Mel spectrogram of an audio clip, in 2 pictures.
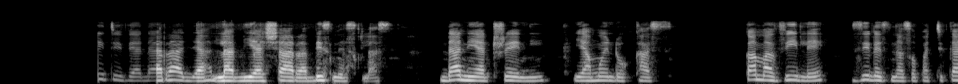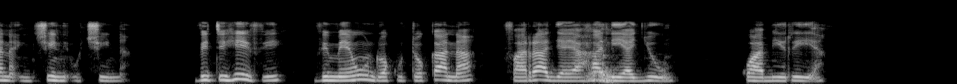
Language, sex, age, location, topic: Swahili, female, 36-49, Mombasa, government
